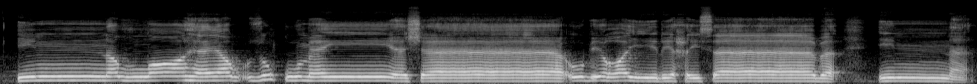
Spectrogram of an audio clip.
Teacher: nun bertasydid maka baca dengan gunnah dua harakat.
